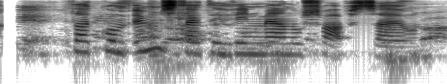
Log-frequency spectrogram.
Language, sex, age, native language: Icelandic, female, 13, Icelandic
